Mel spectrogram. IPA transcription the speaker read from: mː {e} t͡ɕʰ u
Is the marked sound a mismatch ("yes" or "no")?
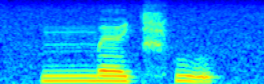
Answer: yes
